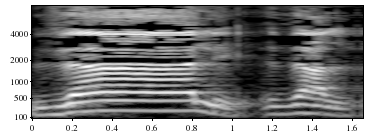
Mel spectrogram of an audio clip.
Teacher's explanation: জালটা পাতলা করে পড়বেন, জিহ্বার আগা সামনের উপরের 2 দাঁতের আগার সঙ্গে লাগিয়ে জালটা পাতলা করে উচ্চারণ করবেন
